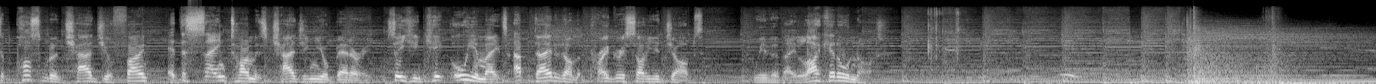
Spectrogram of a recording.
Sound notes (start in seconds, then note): 9.2 camera click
